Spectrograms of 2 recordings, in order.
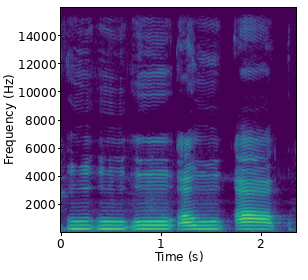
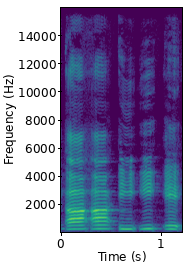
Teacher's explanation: जब ओठ हमारे उठ जाएं और एक वृत्त का शेप ले लें तो वो होता है वृत्तमुखी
